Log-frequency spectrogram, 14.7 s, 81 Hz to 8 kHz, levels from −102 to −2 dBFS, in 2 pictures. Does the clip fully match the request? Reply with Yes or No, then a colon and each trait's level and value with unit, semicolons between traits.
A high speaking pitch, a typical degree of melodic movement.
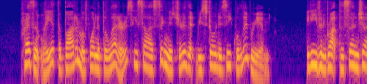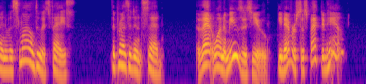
Yes: high, 195 Hz; average, 5.0 semitones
